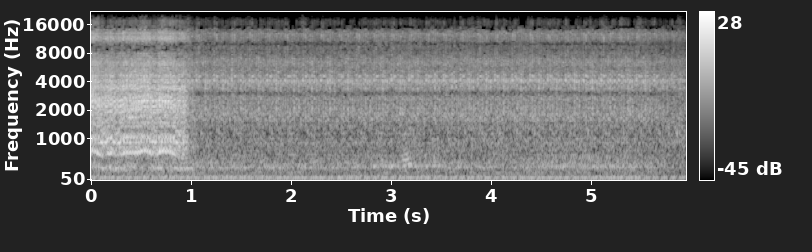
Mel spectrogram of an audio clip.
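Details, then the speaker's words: Michigan 35A wheel loader, Continental six-cylinder gas engine, sat for years, with one burnt-off plug wire: the starter grinds slowly and unevenly, never catching, barely faster with cables wired direct to the starter. A power draw is suspected. "still sounds like something's drawing down on it or something so now we're going to try and hook the cables right to the starter to see if it spins over a little faster should be good even doing that didn't seem like a spun much"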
